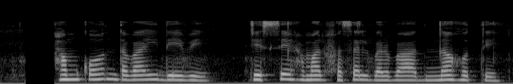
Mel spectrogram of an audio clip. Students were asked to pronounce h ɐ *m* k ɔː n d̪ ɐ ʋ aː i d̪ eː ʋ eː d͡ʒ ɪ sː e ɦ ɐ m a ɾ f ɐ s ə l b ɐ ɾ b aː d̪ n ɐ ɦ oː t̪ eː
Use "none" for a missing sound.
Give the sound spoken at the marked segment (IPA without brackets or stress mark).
m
